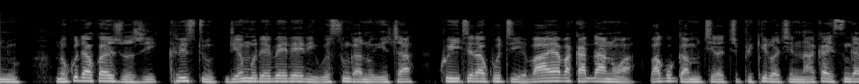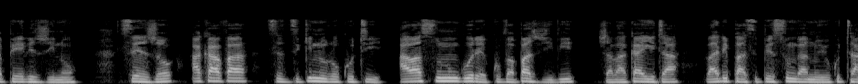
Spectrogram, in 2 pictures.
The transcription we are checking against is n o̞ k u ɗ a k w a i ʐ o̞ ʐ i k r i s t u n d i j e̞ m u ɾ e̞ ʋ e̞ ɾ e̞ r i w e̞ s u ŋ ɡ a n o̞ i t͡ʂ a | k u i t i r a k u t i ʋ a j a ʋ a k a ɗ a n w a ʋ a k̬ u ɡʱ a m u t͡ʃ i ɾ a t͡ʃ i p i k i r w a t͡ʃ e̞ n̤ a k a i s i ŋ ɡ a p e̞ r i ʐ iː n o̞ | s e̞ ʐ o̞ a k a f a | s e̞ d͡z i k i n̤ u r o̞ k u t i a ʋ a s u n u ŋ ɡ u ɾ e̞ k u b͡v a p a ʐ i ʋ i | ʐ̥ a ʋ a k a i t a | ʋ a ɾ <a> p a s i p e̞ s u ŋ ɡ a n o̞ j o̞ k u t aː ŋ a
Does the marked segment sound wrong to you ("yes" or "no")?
yes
